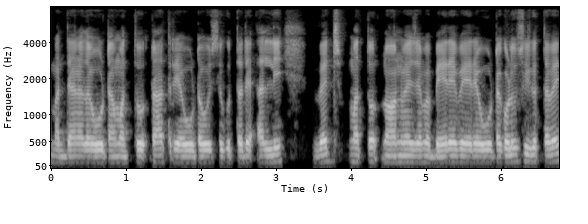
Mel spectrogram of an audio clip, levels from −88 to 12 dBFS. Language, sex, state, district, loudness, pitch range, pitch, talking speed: Kannada, male, Karnataka, Belgaum, -14 LUFS, 115-120 Hz, 115 Hz, 135 wpm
